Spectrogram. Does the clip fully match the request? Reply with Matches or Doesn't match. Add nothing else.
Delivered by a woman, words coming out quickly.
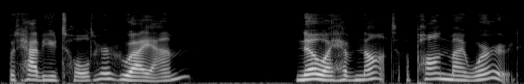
Doesn't match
